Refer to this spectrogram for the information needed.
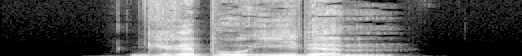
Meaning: strong dative masculine/neuter singular of grippoid
- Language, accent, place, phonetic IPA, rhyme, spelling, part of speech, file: German, Germany, Berlin, [ɡʁɪpoˈiːdəm], -iːdəm, grippoidem, adjective, De-grippoidem.ogg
